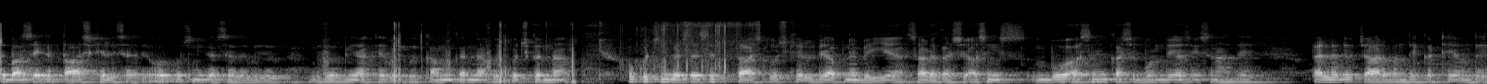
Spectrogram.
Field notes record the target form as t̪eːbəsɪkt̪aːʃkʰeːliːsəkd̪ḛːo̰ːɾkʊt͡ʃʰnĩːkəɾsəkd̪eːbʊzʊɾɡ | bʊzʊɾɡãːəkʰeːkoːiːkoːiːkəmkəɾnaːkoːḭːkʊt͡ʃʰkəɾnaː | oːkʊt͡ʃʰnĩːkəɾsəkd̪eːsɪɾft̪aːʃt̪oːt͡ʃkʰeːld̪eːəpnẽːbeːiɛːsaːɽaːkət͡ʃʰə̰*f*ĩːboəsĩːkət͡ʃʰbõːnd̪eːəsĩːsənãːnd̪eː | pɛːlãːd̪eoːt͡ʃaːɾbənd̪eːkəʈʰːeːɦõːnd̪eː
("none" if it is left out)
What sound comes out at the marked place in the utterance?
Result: s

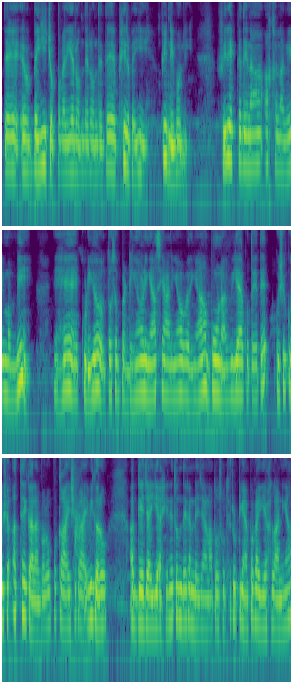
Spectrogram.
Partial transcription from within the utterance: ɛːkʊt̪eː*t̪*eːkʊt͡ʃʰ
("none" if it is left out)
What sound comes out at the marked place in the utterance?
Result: t̪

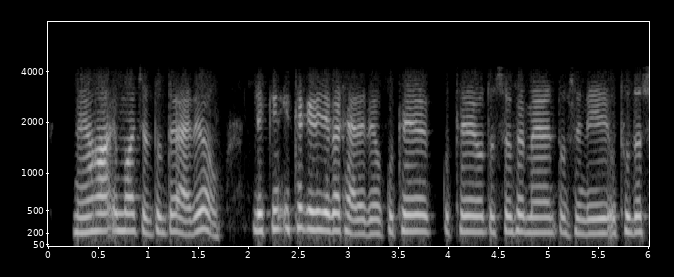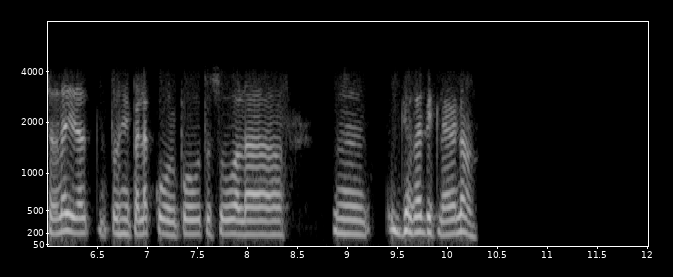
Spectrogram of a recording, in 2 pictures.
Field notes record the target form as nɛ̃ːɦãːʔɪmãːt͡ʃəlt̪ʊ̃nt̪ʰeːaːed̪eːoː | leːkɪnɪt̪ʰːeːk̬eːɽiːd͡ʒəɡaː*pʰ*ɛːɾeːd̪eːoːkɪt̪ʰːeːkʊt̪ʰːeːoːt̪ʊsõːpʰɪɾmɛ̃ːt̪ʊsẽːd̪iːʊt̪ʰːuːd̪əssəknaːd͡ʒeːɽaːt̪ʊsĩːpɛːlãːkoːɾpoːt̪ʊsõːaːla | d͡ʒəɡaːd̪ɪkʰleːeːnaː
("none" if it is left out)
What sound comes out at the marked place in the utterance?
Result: ʈʰ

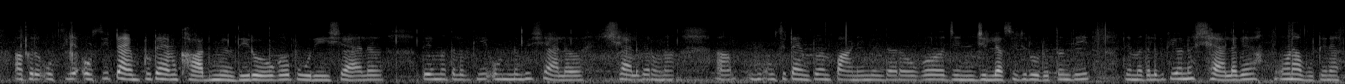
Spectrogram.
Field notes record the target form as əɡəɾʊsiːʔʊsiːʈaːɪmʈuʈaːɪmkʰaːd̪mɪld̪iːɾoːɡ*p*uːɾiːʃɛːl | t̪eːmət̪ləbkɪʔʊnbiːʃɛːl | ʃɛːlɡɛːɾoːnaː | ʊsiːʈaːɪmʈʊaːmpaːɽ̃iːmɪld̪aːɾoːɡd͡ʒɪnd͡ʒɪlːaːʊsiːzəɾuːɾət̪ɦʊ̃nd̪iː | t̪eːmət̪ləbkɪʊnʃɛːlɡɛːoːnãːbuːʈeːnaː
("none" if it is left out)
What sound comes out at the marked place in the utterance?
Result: p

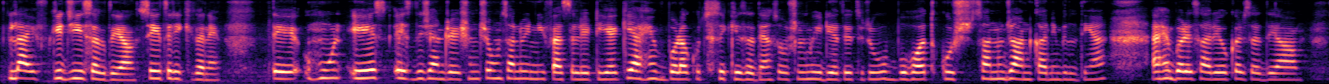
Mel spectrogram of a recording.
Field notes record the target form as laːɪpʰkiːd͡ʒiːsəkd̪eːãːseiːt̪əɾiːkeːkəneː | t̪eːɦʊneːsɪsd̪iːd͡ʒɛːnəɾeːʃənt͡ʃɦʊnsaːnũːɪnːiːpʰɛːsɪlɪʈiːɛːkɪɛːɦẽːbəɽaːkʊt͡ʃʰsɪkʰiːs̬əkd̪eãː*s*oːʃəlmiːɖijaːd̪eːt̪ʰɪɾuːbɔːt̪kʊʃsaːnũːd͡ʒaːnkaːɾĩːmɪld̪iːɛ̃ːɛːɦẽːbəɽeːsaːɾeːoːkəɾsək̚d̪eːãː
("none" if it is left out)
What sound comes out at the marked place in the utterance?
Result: s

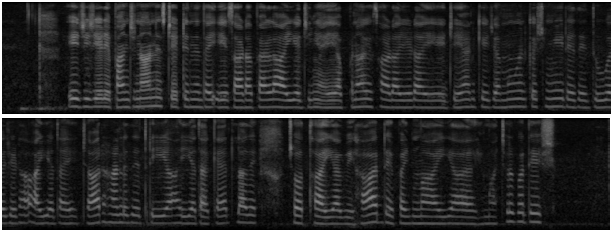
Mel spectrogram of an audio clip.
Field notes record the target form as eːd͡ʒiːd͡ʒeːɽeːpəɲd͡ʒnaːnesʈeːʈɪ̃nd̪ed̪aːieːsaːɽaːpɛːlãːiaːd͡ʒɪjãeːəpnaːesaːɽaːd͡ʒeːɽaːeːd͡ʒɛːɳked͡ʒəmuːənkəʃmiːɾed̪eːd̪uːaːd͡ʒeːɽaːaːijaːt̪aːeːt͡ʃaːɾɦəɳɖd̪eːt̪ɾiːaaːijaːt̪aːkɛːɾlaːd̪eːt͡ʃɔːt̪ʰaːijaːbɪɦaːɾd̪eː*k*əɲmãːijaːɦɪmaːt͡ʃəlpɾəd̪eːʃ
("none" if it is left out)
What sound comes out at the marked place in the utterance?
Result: p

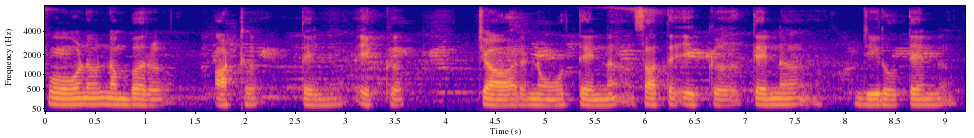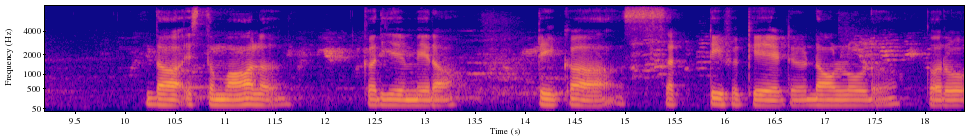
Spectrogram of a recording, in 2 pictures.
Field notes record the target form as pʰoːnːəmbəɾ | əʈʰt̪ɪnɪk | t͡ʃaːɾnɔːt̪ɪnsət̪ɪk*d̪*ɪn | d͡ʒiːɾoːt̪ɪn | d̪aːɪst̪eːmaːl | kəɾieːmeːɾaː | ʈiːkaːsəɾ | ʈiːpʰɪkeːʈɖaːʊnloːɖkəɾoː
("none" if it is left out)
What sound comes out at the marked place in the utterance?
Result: t̪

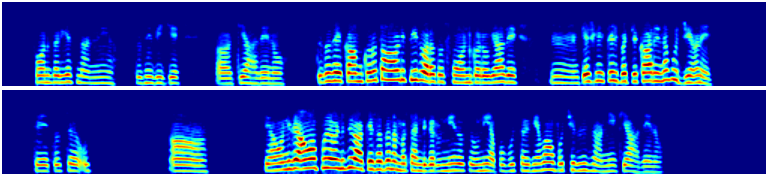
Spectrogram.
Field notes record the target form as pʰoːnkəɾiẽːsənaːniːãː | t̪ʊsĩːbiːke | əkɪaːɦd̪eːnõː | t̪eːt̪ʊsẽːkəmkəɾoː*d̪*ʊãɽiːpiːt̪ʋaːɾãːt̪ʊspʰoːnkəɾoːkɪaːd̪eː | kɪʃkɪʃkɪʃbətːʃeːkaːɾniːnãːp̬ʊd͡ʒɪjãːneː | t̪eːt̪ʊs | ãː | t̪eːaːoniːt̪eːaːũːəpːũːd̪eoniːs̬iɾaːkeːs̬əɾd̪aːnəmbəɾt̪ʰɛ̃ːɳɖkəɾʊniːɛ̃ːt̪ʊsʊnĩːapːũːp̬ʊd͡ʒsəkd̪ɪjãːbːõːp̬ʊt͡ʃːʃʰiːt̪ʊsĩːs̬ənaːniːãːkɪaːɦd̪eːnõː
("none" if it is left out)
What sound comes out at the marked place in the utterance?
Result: t̪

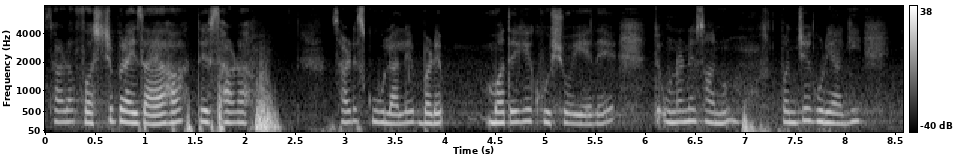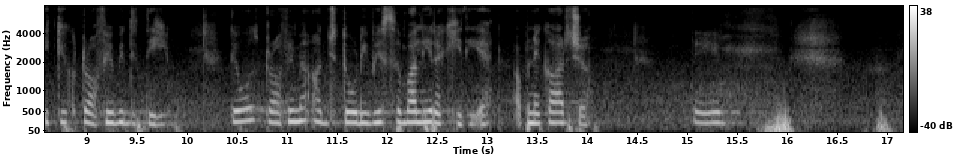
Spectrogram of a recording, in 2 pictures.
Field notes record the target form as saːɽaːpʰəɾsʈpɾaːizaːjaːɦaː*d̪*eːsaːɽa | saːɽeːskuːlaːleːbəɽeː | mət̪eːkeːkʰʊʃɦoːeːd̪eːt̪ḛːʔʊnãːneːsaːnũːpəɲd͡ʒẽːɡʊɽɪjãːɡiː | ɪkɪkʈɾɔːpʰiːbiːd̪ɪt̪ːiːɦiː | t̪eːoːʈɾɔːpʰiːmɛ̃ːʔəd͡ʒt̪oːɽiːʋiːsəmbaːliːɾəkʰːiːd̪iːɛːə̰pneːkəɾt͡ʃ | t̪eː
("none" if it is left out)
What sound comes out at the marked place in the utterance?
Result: t̪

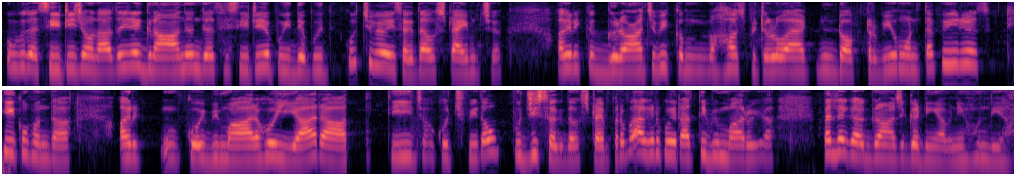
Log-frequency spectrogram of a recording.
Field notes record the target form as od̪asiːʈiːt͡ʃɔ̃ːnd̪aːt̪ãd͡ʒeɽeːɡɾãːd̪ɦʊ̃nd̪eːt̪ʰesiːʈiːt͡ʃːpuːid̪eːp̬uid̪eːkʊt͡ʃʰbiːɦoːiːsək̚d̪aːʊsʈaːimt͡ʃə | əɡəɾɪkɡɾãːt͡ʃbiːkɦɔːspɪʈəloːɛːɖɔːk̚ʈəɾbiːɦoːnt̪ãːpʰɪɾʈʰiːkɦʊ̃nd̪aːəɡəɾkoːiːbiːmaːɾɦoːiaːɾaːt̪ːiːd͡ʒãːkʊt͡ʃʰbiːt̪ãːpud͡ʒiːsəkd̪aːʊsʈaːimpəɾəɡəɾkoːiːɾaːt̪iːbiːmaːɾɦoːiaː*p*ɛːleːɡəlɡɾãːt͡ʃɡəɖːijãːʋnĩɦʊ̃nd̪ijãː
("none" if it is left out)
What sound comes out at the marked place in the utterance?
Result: p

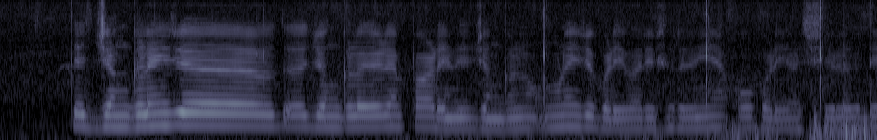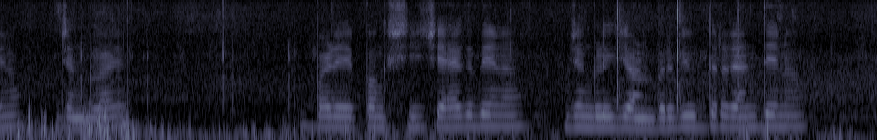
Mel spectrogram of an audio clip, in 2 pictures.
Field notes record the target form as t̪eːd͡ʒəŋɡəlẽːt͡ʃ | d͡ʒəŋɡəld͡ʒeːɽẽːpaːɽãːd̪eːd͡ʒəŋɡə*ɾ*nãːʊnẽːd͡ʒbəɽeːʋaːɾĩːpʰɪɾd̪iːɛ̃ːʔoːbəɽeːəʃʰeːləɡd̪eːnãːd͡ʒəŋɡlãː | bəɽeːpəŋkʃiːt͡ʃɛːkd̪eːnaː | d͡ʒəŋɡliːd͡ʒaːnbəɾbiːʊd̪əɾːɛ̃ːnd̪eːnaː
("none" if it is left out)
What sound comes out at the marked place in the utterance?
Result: l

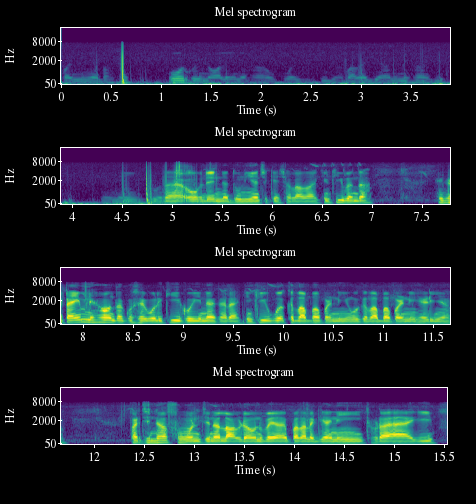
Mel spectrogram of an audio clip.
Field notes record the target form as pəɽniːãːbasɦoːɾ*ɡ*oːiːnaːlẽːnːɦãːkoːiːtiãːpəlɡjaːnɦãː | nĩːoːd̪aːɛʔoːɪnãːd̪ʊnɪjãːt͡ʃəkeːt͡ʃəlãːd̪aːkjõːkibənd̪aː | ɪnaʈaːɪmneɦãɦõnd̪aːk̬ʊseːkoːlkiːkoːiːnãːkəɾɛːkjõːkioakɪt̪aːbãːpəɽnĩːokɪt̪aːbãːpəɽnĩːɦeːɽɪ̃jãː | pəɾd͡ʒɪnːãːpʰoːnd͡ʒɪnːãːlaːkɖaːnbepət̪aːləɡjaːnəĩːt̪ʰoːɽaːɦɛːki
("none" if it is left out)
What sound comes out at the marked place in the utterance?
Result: k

